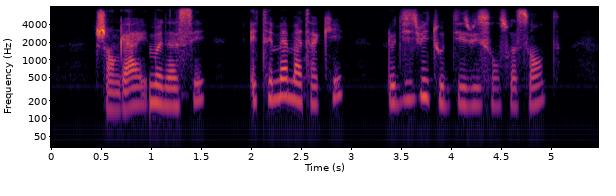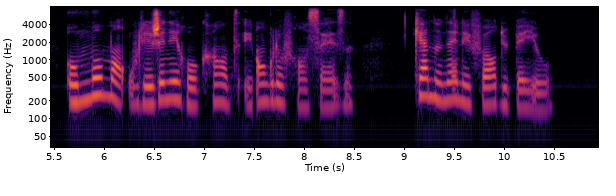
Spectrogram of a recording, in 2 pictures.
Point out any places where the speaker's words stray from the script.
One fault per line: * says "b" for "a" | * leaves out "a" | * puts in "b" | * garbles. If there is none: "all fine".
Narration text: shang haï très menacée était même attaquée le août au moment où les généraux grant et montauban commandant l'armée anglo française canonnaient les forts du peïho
* leaves out "très"
* leaves out "montauban commandant l'armée"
